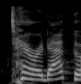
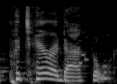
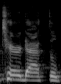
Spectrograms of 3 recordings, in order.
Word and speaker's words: pterodactyl: So there's Brontosaurus, pterodactyl, or pterodactyl, if you want to be annoying and pronounce the first P, or a T-Rex.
